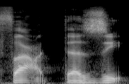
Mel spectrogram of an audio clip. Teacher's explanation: فاعتزی تا کو باریک زا کو زور سے ادا کرنا ہے, سیٹی سے ادا کرنا ہے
